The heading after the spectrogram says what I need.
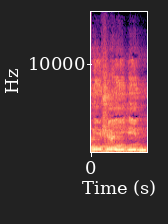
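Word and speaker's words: لشيء: Jadi jangan bacanya jangan li sya'in tapi li syai.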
